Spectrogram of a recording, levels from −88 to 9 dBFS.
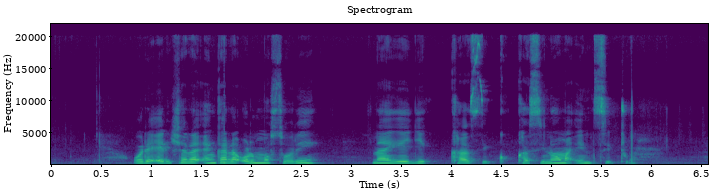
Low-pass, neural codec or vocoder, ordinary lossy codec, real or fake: none; none; none; real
